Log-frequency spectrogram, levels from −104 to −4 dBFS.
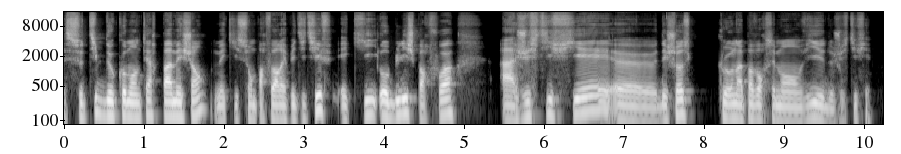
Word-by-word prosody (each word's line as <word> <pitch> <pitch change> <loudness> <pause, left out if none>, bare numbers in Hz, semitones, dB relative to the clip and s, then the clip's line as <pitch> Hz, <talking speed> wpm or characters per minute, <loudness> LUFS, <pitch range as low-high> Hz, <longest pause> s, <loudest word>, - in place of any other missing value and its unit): ce 110 +1 -1
type 125 +4 -3
de 125 - +5
commentaires 120 0 +1
pas 120 -1 +7
méchants, 125 +7 +2
mais 100 -1 -5
qui 100 +1 -12
sont 105 0 -3
parfois 105 +1 +1
répétitifs 105 - -1
et 105 - -4
qui 130 0 -2
obligent 130 +4 +4
parfois 130 +6 0 0.5
à 100 -1 +2
justifier, 130 - 0
heu, 95 -3 -1
des 105 +2 -3
choses 135 +5 0 0.3
qu'on 110 -2 0
n'a 105 -1 +2
pas 110 - -1
forcément 100 -2 -2
envie 100 +3 -2
de 90 - -8
justifier. 90 +1 -14
110 Hz, 160 wpm, -22 LUFS, 100-130 Hz, 0.5 s, pas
